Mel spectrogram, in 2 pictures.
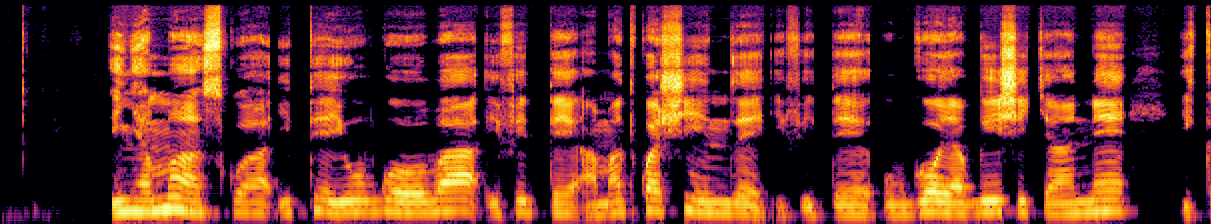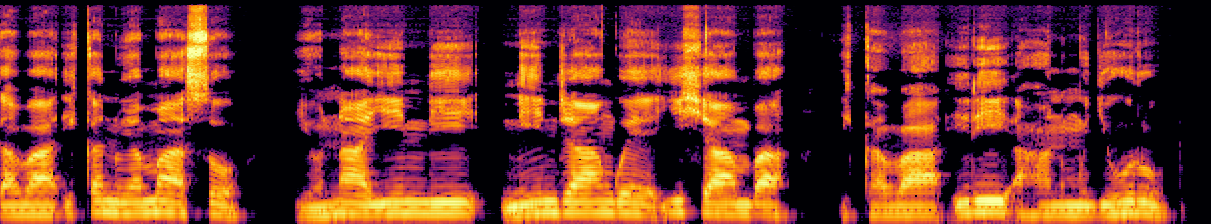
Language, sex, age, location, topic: Kinyarwanda, female, 18-24, Nyagatare, agriculture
